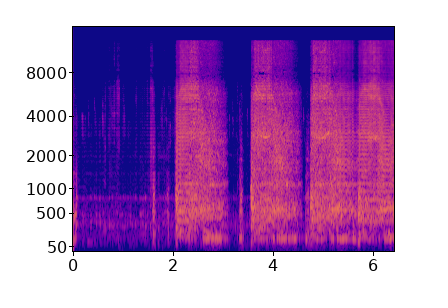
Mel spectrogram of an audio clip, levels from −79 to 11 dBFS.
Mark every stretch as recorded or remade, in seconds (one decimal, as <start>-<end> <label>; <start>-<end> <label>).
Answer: 0.0-2.3 remade; 2.3-5.3 recorded; 5.3-6.4 remade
